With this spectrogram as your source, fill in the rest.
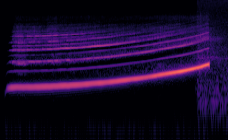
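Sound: slide whistle sound effect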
